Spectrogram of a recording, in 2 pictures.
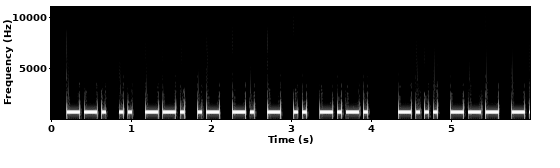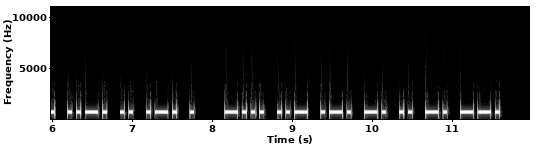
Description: Morse code, heard as a keyed tone, about 22 wpm, 700 Hz. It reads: GIGANTIC BONFIRE BURNING
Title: A Sound Of Thunder 22wpm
